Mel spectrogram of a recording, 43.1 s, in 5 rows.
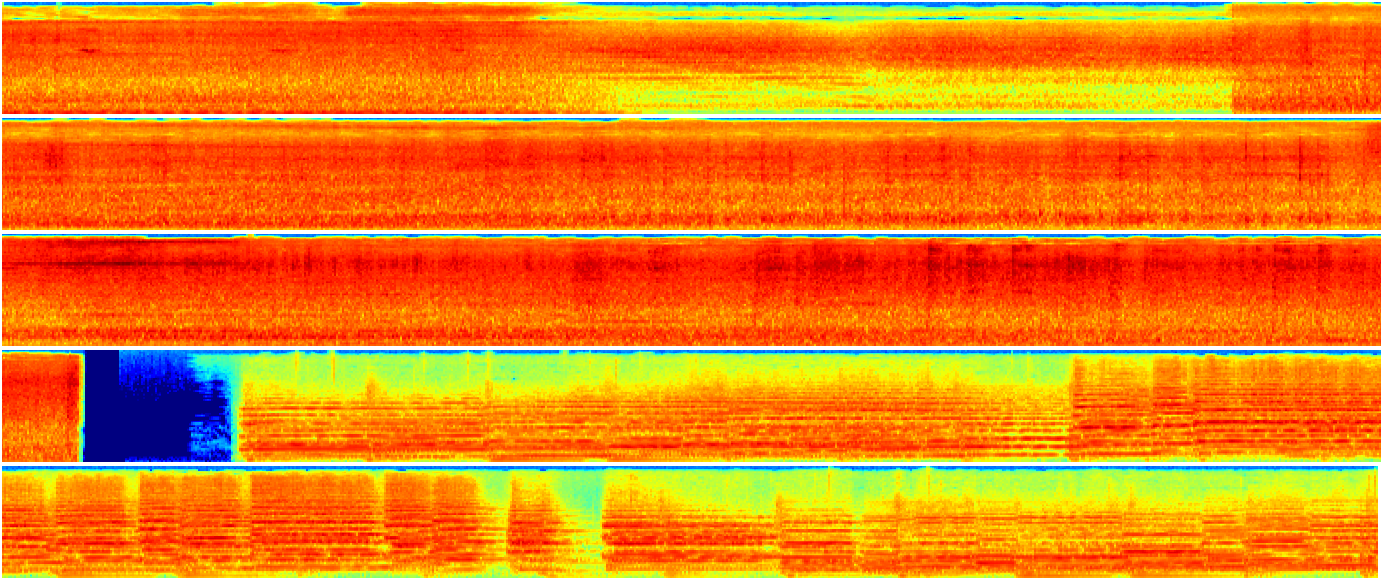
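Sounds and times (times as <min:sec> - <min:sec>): train wheels clicking over rail joints: 0:07.7 - 0:26.4.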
